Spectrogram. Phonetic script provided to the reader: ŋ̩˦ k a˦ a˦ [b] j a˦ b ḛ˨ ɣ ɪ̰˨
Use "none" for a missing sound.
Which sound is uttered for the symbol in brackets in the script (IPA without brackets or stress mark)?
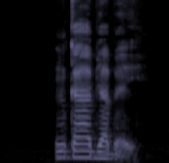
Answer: b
